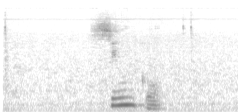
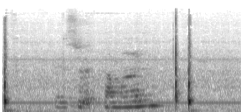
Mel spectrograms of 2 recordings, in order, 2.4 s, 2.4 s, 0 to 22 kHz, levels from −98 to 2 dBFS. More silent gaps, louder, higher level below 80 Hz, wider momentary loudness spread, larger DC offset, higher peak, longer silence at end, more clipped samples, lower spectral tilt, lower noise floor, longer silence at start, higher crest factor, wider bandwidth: neither; second, -53 LUFS vs -26 LUFS; second, -86 dBFS vs -52 dBFS; second, 19 LU vs 24 LU; neither; second, -40 dBFS vs -2 dBFS; about the same, 0 s vs 0 s; neither; second, -3.5 dB/octave vs -5.5 dB/octave; first, -75 dBFS vs -44 dBFS; about the same, 0.05 s vs 0.05 s; second, 16 dB vs 24 dB; about the same, 16 kHz vs 15 kHz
